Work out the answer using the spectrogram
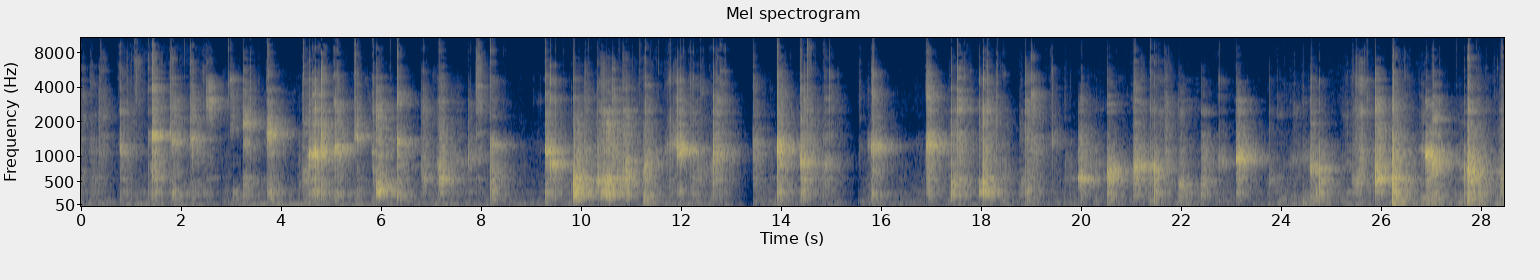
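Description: A person biting and chewing a brittle, powdery white block: a steady run of sharp crunches and snaps, about one or two a second.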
